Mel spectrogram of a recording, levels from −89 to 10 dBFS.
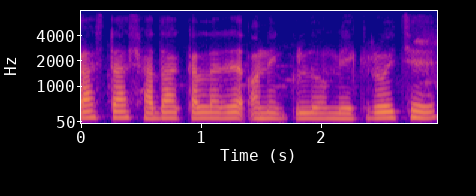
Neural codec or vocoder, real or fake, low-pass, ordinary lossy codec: none; real; 7.2 kHz; Opus, 32 kbps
